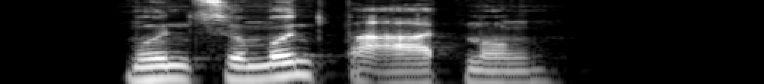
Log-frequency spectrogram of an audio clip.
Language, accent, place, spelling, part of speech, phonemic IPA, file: German, Germany, Berlin, Mund-zu-Mund-Beatmung, noun, /mʊntt͡suːˈmʊntbəˌʔaːtmʊŋ/, De-Mund-zu-Mund-Beatmung.ogg
- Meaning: mouth-to-mouth resuscitation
